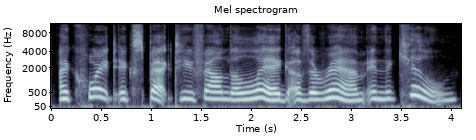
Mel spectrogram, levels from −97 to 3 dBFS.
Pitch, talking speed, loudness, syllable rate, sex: 250 Hz, 190 wpm, -16 LUFS, 3.9 syllables/s, female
